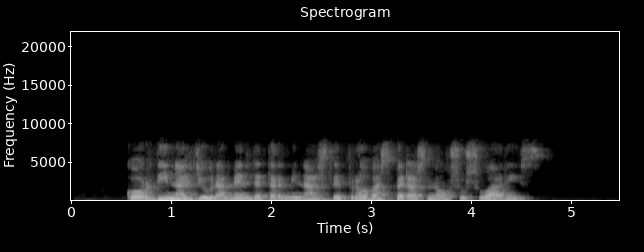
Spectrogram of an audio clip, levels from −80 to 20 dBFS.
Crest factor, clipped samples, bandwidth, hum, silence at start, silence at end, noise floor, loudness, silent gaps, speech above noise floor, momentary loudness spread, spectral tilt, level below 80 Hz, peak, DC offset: 16 dB; under 0.1%; 7.8 kHz; none; 0.55 s; 0.8 s; -76 dBFS; -20 LUFS; none; 57 dB; 10 LU; -5.5 dB/octave; -62 dBFS; -4 dBFS; under 0.1%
